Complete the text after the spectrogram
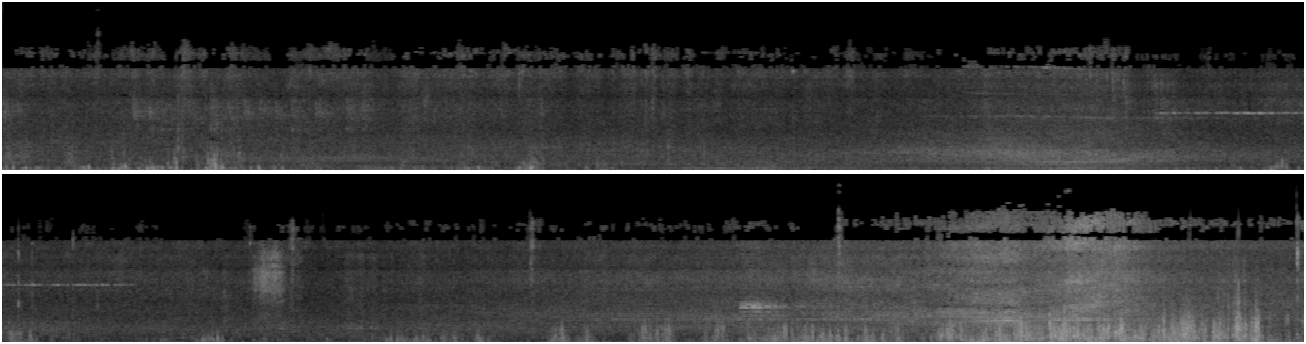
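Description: Wind rumbles across outdoors.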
